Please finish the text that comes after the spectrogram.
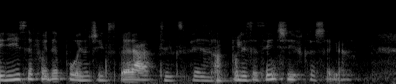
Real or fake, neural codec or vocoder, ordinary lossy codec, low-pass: fake; codec, 16 kHz, 8 kbps, FreqCodec, smaller model; none; none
